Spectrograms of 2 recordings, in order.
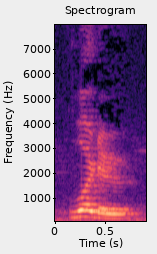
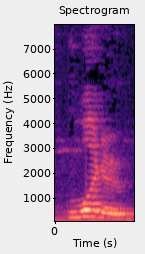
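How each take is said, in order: First: It is said in an American accent. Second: It is said in an American accent.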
